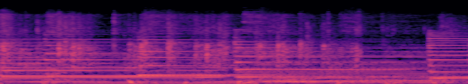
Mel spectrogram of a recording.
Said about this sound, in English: Let somebody shout me believing, amen. Give a clap unto the Lord.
